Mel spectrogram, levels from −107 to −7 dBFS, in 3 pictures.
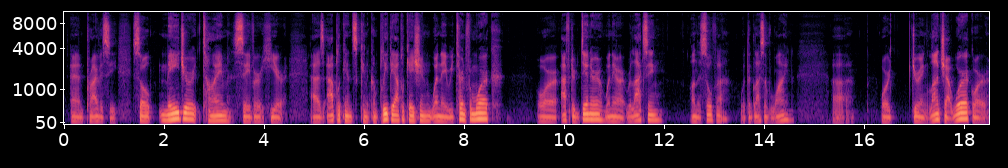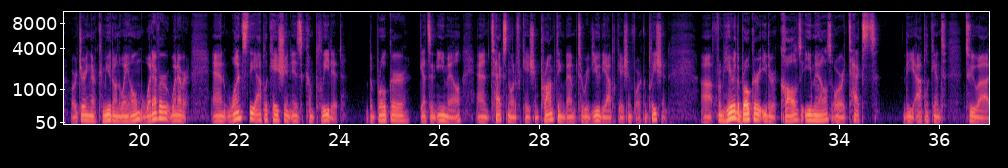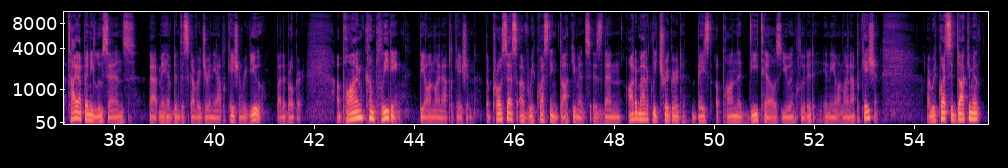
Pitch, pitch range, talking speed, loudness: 95 Hz, 85-120 Hz, 140 wpm, -38 LUFS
